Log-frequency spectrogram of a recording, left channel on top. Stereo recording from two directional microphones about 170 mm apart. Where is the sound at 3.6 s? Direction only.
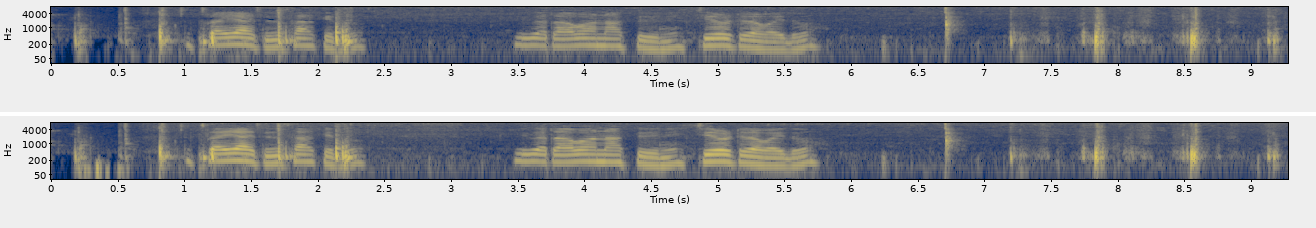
40° right (ahead or behind).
